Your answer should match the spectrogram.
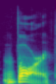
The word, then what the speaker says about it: bored: Pero aplicando la regla que os digo de mi estado, estoy aburrido, I'm bored, cuidado la pronunciación, que es bored.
